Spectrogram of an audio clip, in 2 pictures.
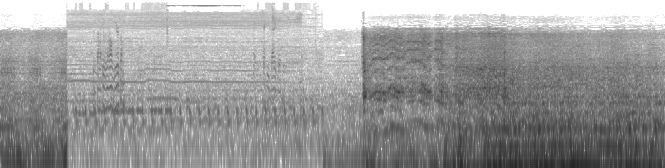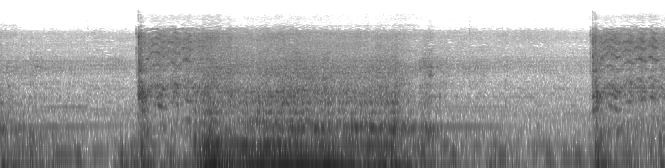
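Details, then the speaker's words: Boat engine on start attempt: catches and revs in surges, then sags when throttle comes off, never holding a steady idle; owner suspects old gas and expects fresh fuel to fix it. "starts up, it runs, it doesn't idle. So if I put some fresh gas in there, it should be good."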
